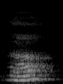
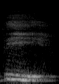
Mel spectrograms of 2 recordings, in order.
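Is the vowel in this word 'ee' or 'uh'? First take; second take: uh; ee. First: The vowel is a short, relaxed 'uh' sound. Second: The vowel is a long, tense 'ee' sound. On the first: "The vowel again is the same as in but" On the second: "the same vowel sound as in the word see"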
